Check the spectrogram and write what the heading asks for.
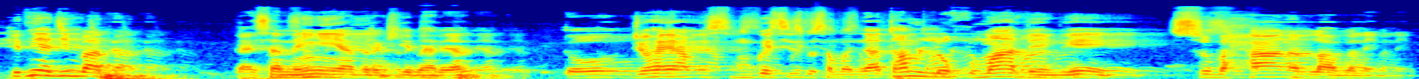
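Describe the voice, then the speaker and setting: A man teaching a conversational religious lecture, lively and acting out worshippers as he explains. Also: a little high, a crowd in the background. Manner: lively, acts out people in the mosque.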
